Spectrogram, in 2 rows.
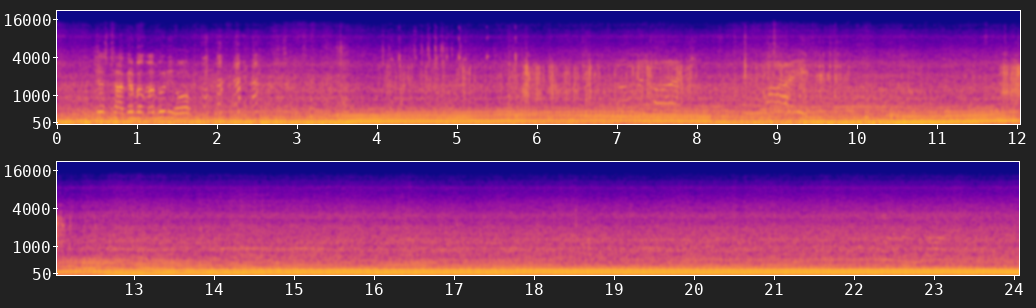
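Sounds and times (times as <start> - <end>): atv engine accelerating: 0.0 - 24.0.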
